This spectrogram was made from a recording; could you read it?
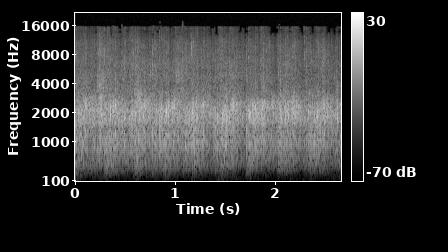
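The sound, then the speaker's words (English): An audience gives a round of applause for two church leaders being thanked, clapping steadily, a dense, continuous wash of many hands with no voices or gaps standing out, holding an even level throughout. “Let's just give a round of applause for them.”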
